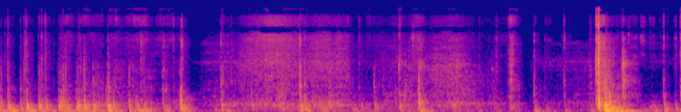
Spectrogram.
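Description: A closed, hollow white cardboard shoe box is tapped with fingertips, first on the lid and then on the labelled end panel. The taps come out as soft, low, hollow thunks with a short ring, over a quiet hiss, and one louder thump lands near the end.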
